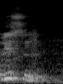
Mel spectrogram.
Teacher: লিসেন এর শেষকালের যে এন এটা হচ্ছে এরকম ব্যঞ্জন এগুলোকে ইংরেজিতে বলে ভোকালিক কনসোনেন্ট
